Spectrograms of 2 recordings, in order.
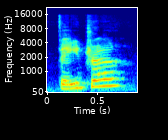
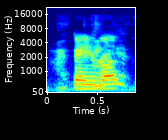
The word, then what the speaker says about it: Feyre: And is it Phaedra? Feyre. Feyre. Sorry, no D.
